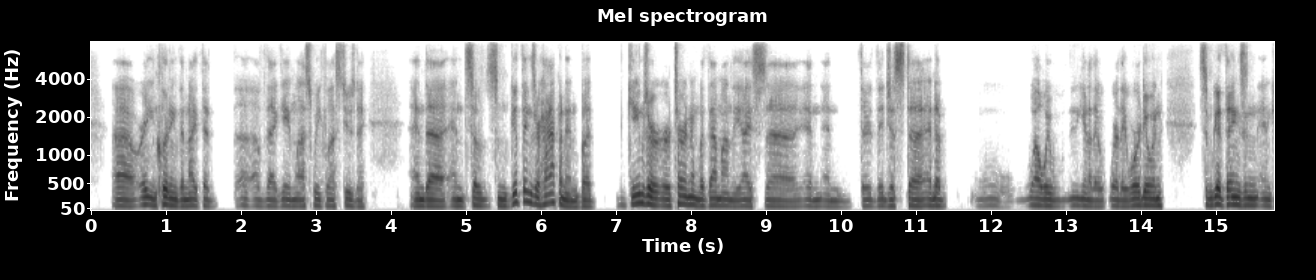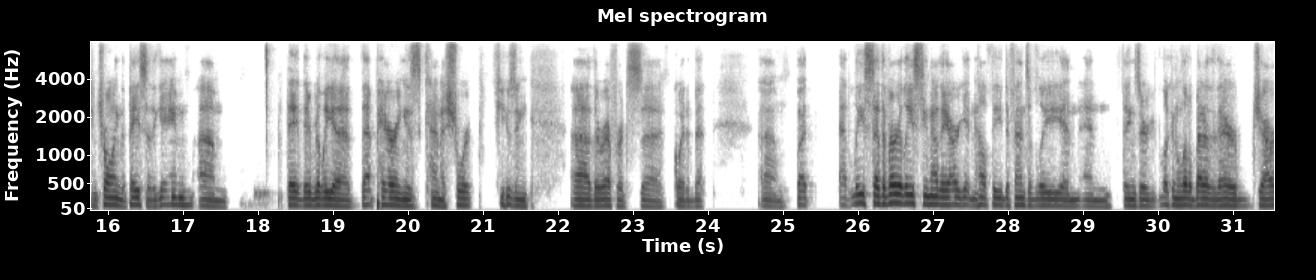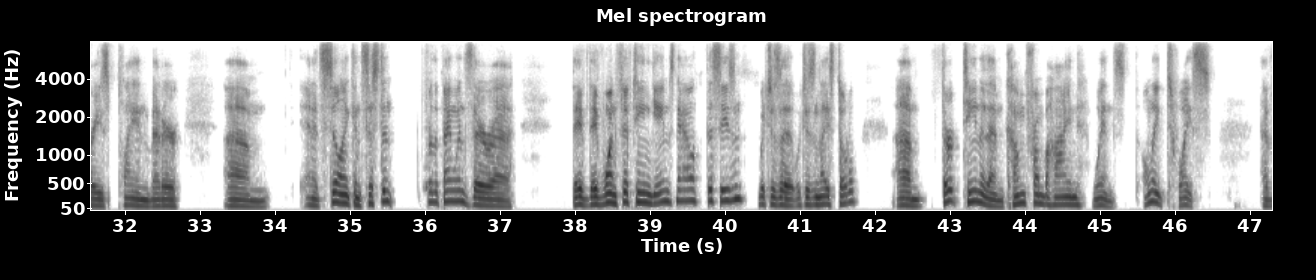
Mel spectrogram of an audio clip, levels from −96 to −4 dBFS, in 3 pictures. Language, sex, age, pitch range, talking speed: English, male, 30-49, 105-125 Hz, 185 wpm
